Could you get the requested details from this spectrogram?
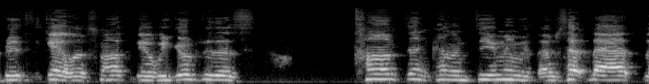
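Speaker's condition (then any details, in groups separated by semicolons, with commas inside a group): Cerebral palsy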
